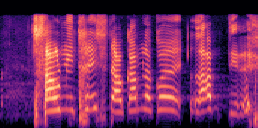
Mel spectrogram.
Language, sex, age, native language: Icelandic, female, 13, Icelandic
